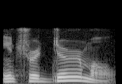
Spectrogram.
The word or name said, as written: intradermal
